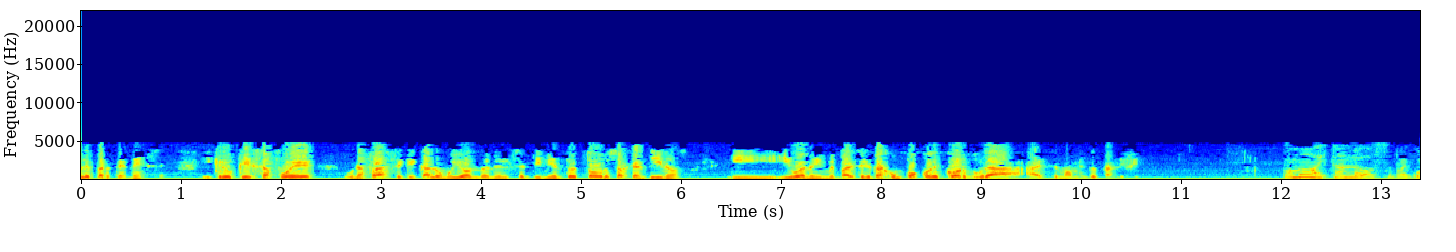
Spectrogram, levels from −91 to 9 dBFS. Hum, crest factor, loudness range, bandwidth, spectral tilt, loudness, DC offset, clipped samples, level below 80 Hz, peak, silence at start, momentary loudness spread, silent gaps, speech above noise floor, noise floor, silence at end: none; 16 dB; 9 LU; 5 kHz; -8.5 dB/octave; -16 LUFS; 4%; under 0.1%; -48 dBFS; -2 dBFS; 0 s; 12 LU; none; 29 dB; -46 dBFS; 0 s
